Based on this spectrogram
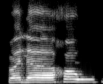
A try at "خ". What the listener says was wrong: Ah, kho tu kena jelas sikit. Dia bukan sebab kita nak tolak kuat tau kho ni jelas atau tidak. Tetapi sebab makhraj kho tu tak tepat. Kalau kita sebut tepat, dia tak payah tolak kuat pun dia dah bunyi kho sebenarnya.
